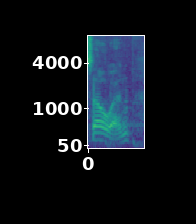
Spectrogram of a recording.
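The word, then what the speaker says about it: Samhain: believed that on on Sam him pronounced soen that the physical world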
